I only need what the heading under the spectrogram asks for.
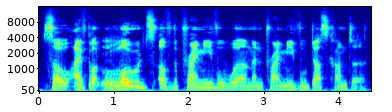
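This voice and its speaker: Excitable man streaming a game. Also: unhurried. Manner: excitable, jumps to high yelps when thrilled or annoyed; swears casually, talks to chat. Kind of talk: casual gameplay commentary.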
